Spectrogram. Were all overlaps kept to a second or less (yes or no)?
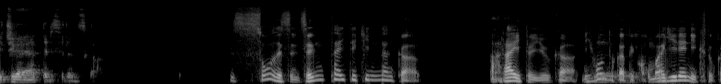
yes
